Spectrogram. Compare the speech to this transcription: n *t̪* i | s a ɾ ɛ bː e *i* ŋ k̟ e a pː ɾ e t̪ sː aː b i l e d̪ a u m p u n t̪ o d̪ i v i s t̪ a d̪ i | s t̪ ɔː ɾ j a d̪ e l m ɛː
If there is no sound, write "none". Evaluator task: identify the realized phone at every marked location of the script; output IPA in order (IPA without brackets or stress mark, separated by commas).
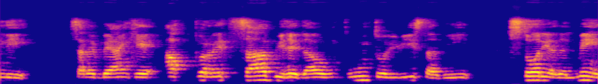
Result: d̪, a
